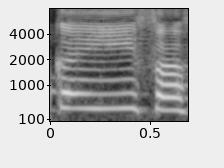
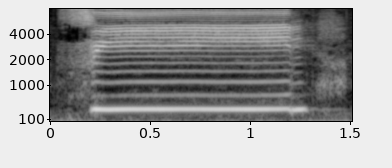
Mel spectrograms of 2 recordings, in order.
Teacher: کیف میں جو یا ہے یہ یا لین ہے، اس کو ہم نے نہیں کھینچا۔ فیل میں جو یا ہے یہ یا مدہ ہے، فی ہم نے اس کو ایک الف کی مقدار کھینچ کر پڑھا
